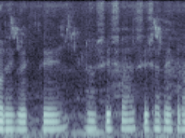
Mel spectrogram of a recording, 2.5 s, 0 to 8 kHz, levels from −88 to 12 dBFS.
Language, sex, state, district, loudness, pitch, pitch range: Hindi, male, Bihar, Samastipur, -16 LUFS, 130 Hz, 125-130 Hz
